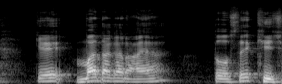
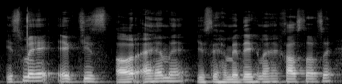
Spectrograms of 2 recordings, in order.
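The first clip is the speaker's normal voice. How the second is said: ordinary talk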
